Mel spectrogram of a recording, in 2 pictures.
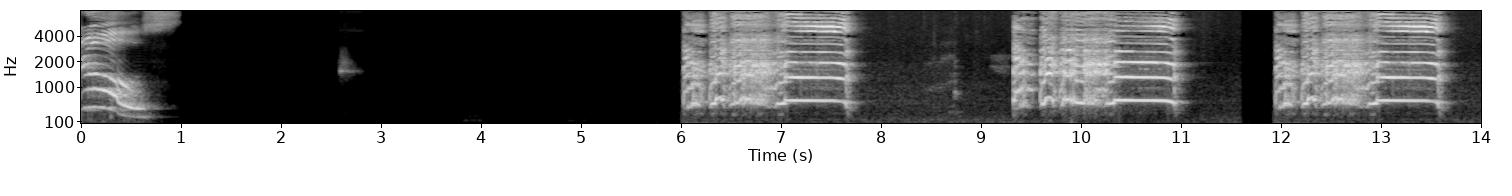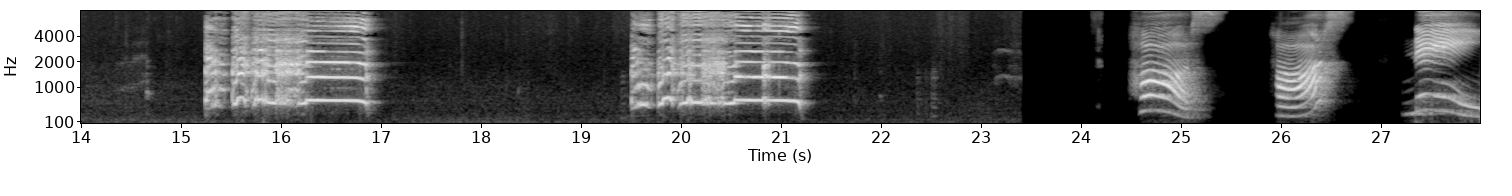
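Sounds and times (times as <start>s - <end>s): rooster crowing: 6.0s - 7.9s, 9.3s - 11.2s, 11.9s - 13.8s, 15.2s - 17.1s, 19.5s - 21.4s.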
